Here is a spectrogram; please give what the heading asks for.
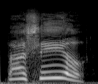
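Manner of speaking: high piercing shriek of the name. A narrator's reading. Wife shrieking for her husband in the dark, terrified scream. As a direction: scream his name in panic. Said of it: "she shrieked".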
